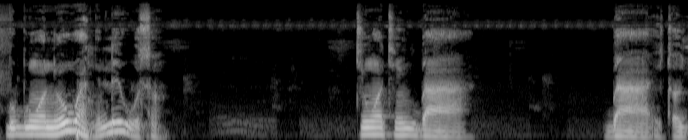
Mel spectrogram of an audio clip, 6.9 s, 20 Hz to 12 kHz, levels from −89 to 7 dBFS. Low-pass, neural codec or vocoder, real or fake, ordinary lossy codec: 10.8 kHz; none; real; none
